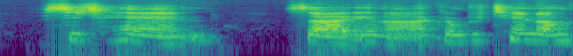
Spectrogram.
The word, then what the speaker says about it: seitan: Oh, and by the way, it's spelled Seitan. Yeah, Sitan.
